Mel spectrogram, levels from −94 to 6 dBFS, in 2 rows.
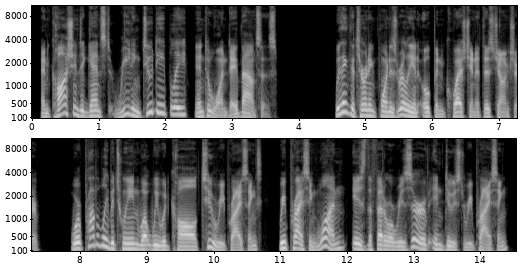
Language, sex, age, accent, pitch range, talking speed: English, male, 40-59, American, 110-160 Hz, 155 wpm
